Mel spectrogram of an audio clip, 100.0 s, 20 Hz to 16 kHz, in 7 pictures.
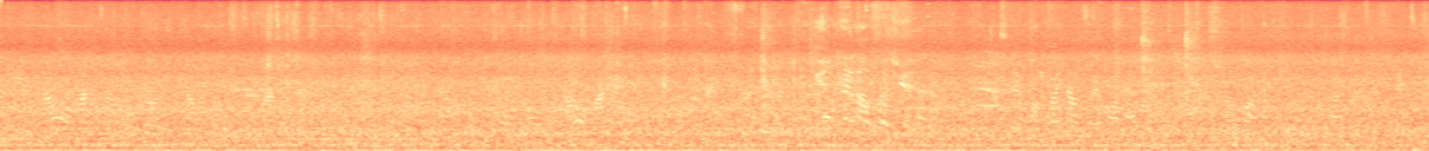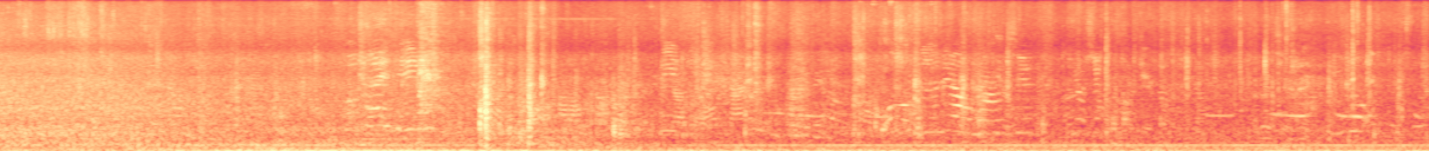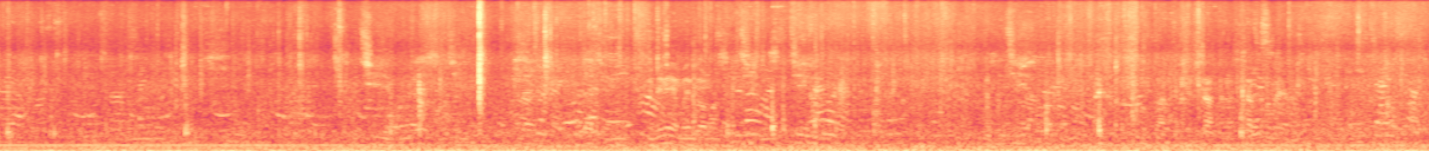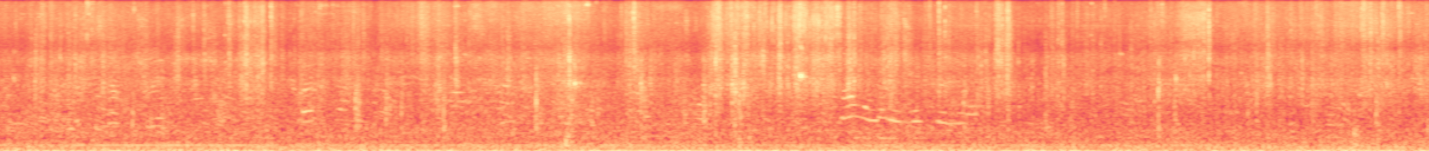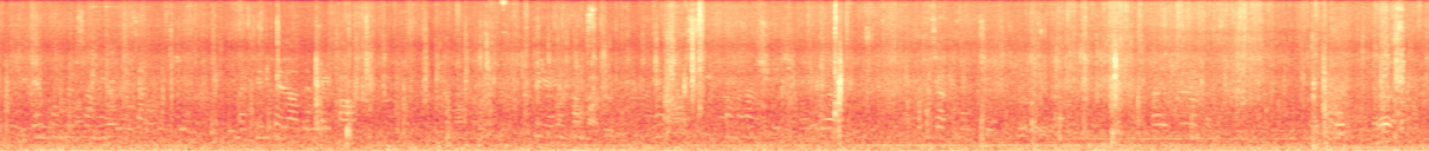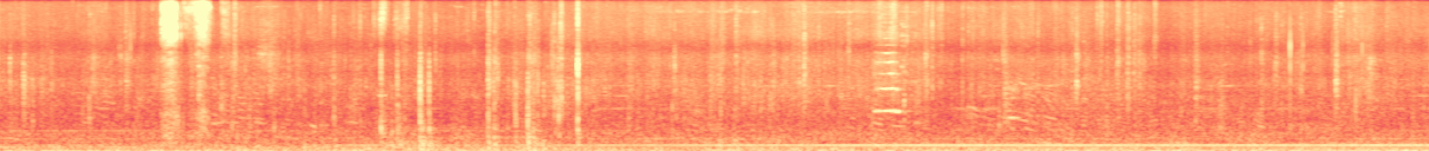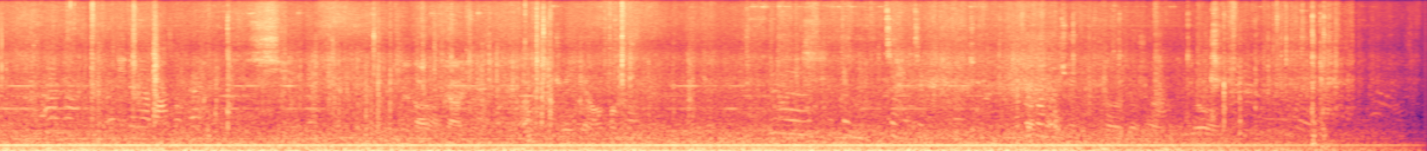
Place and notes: Chiayi Station, Taiwan High Speed Rail - On the platform
On the platform, Traveling by train, Train arrived, Zoom H4n+ Soundman OKM II
Chiayi County, Taiwan, February 2014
